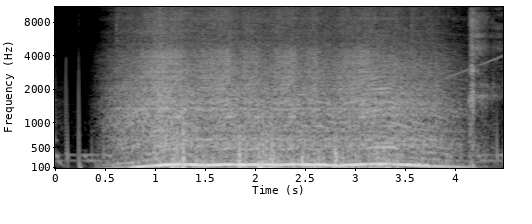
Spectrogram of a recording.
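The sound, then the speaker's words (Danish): Citroën Berlingo car engine running with a loud, steady low drone that holds a nearly constant pitch for about three seconds before tapering off. “Det er en Citroën Berlingo.”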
